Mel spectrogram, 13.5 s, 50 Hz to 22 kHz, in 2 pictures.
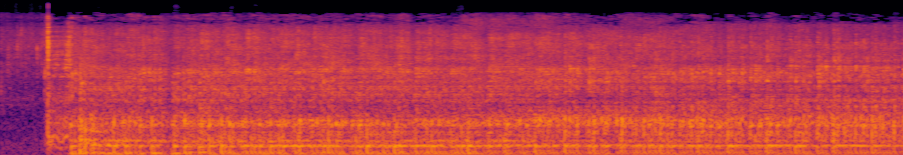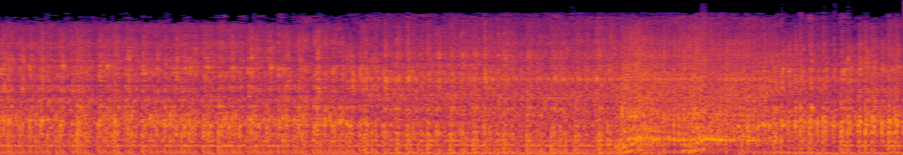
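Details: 1991 Ranger bass boat, 1998 Mercury 200 EFI two-stroke outboard, first start after removing aftermarket parts, with aftermarket reed stuffers still fitted and the oil pump rod fixed: catches and settles into a steady, even buzzy idle with no misfire or rattle; a normal idle.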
